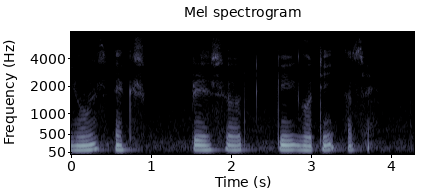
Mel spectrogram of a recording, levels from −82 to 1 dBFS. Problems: low volume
